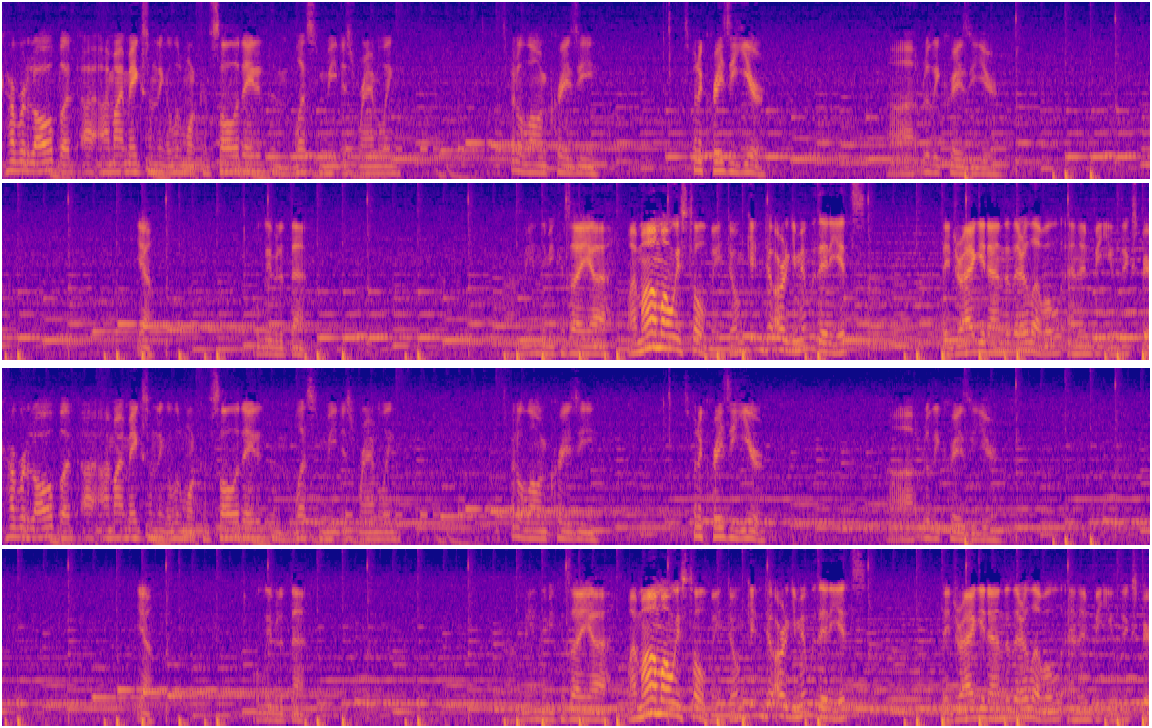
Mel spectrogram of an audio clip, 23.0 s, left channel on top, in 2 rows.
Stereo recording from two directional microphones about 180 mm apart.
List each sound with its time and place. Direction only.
0.0 s a man's voice: 30° left (ahead or behind); by 3.9 s 10° left (ahead or behind)
5.1 s speech: 15° left (ahead or behind)
6.9 s speech: 10° left (ahead or behind)
8.9 s speech: 10° left (ahead or behind)
12.8 s music: 5° left (ahead or behind)
14.1 s speech: 5° left (ahead or behind)
16.6 s speech: centre (ahead or behind)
